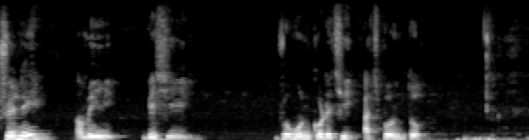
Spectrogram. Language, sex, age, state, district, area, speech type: Bengali, male, 18-30, West Bengal, South 24 Parganas, urban, spontaneous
